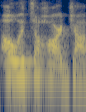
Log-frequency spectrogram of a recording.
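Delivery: normal talking voice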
